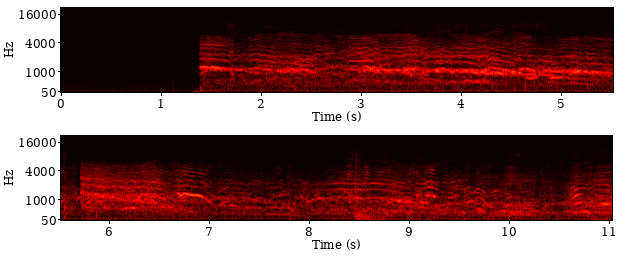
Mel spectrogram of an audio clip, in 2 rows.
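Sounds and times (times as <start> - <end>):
crowd of children shouting: 1.4 - 11.0.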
